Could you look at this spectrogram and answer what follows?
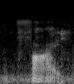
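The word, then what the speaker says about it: phi: is another Greek letter it's pronounced fi okay so what we're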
